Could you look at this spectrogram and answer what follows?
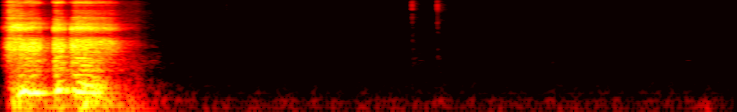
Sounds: Throat clearing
